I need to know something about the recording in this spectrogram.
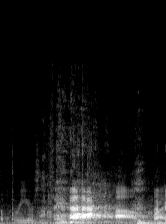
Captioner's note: laughs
